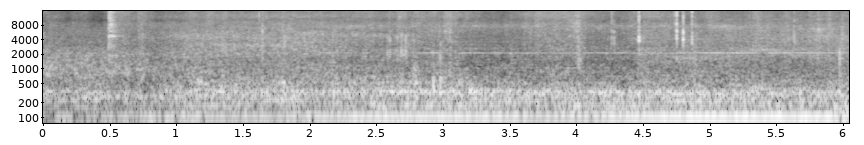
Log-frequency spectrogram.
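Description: Steady low hum of a supermarket's refrigerated display cases and ventilation, growing slowly louder, with a faint high whine joining about halfway through.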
